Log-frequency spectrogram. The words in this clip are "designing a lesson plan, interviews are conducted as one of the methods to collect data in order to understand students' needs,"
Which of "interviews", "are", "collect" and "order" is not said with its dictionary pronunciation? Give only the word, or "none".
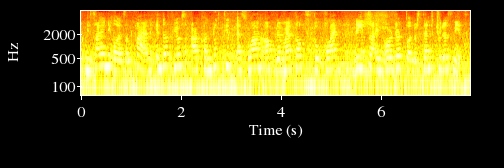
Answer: interviews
